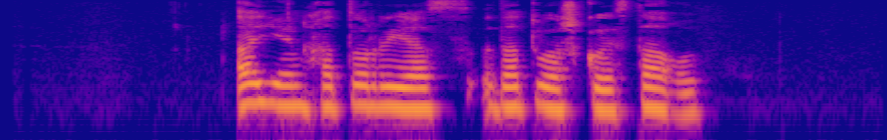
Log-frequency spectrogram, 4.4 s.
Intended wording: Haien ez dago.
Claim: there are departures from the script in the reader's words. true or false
true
